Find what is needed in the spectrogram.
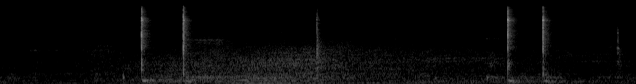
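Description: Sharp metallic clicks from hand tools on wheel hub bolts: a close pair of clicks about a second in and another near the end, with faint handling noise between.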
